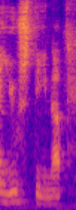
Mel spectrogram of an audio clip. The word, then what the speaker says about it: Jiustina: mesmo essa dele é Justina porque é escrito com a longa o j o J no Veneto não tem som de J não é francês e nem português né Justina é som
